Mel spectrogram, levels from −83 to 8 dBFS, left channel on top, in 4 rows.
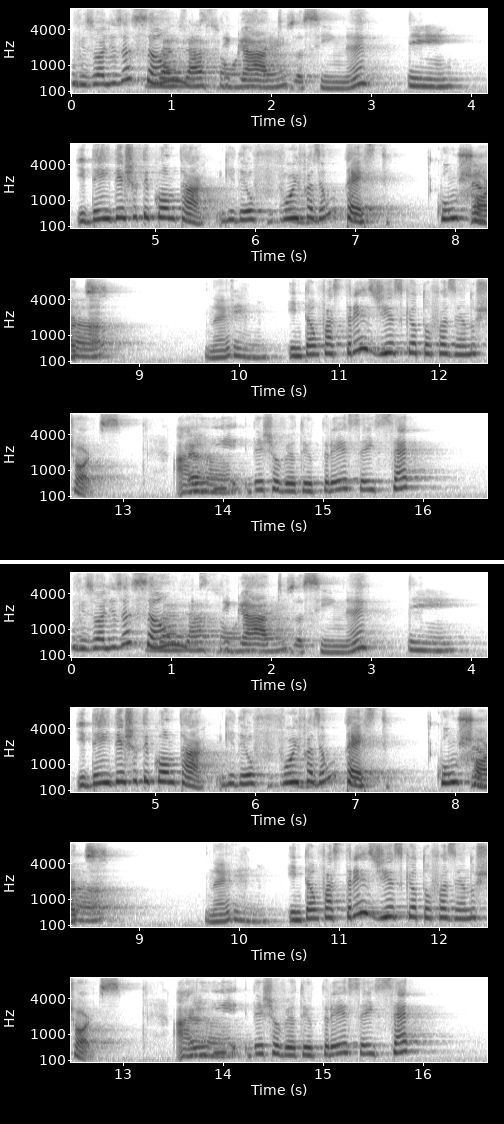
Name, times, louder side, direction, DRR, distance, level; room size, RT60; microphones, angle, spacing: voice 1, 0.0-1.2 1.5-3.0 4.2-7.2 7.8-8.6 9.7-9.9 10.5-13.0 13.5-15.8, right 1 dB, 5° right, 13 dB, 0.5 m, -20 dB
voice 2, 0.7-2.2 3.4-3.8 6.2-6.6 8.1-8.7 9.9-10.3 13.6-14.1, left 4 dB, 90° left, 8 dB, 1.3 m, -25 dB
24.5 x 9.6 x 4.6 m, 1.0 s
head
